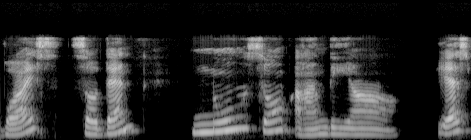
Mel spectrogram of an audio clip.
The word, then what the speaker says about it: Indiens: If it is the group of boys, so then nous sommes Indiens. Yes, we won't pronounce it. You can observe S sound is not there here.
